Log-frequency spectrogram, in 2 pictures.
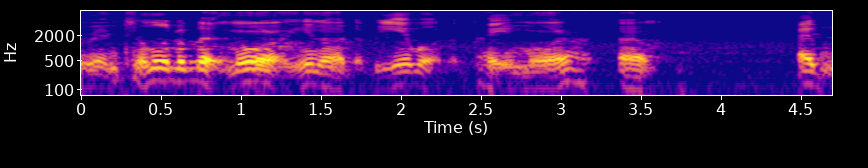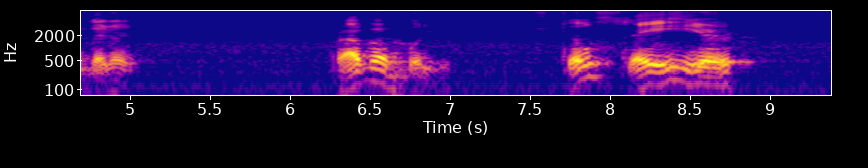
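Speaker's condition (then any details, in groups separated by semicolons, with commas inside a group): Brain injury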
